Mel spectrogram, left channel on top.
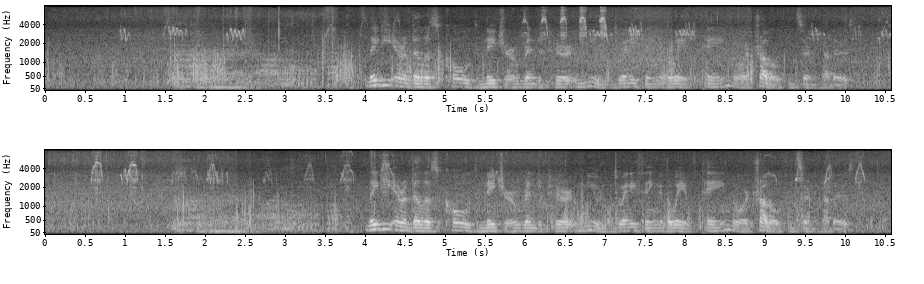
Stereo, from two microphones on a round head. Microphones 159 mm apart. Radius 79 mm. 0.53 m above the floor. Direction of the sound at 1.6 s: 5° left (ahead or behind).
